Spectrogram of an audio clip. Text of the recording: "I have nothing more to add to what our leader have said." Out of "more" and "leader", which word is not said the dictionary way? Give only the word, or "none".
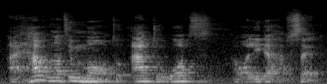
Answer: none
